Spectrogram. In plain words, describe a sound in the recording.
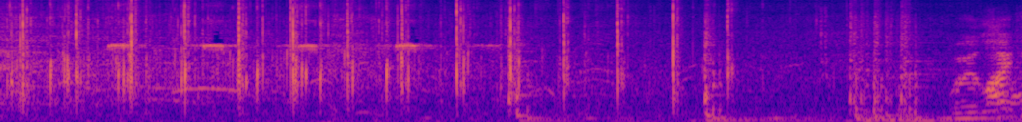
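A marching band's drums tap out sharp beats outdoors.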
